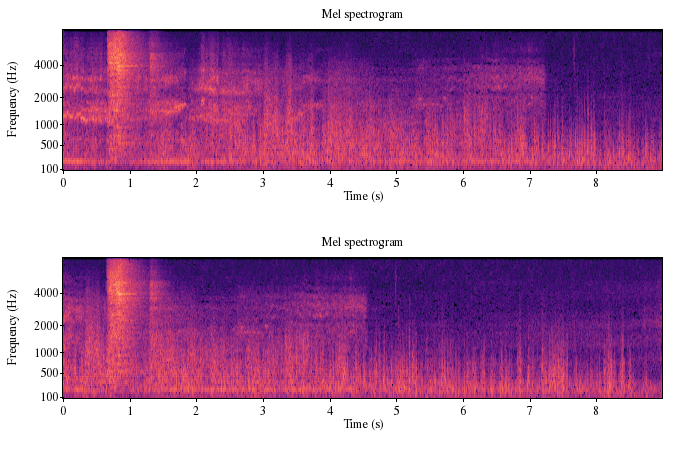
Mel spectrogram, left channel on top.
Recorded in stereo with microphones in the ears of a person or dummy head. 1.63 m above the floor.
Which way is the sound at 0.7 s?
35° left (ahead or behind).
